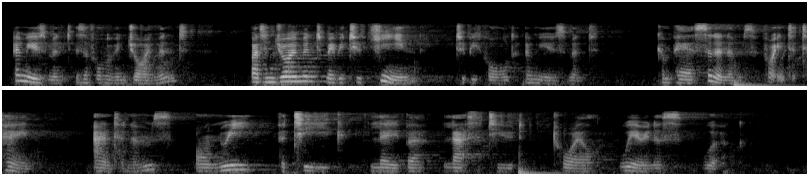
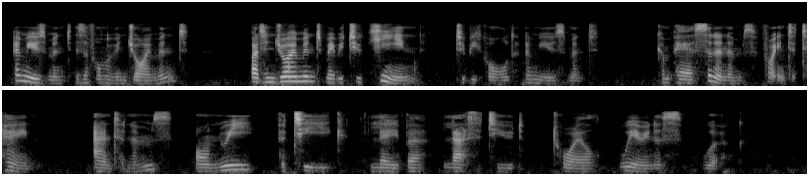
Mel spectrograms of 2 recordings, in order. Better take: second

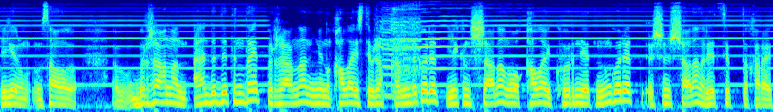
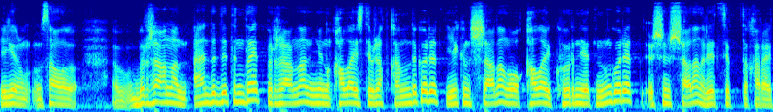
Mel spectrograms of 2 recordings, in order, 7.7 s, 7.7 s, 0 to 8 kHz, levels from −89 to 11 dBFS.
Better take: second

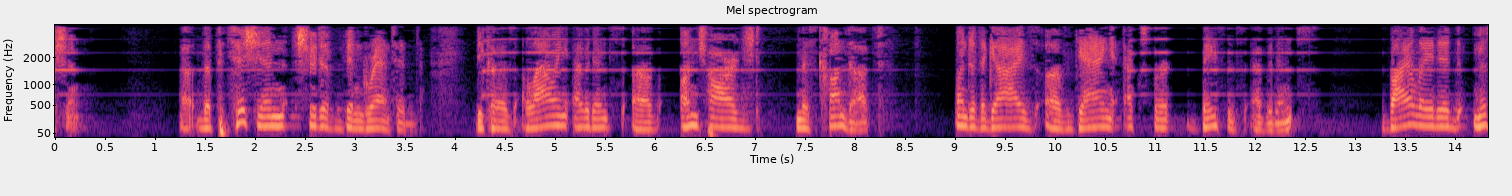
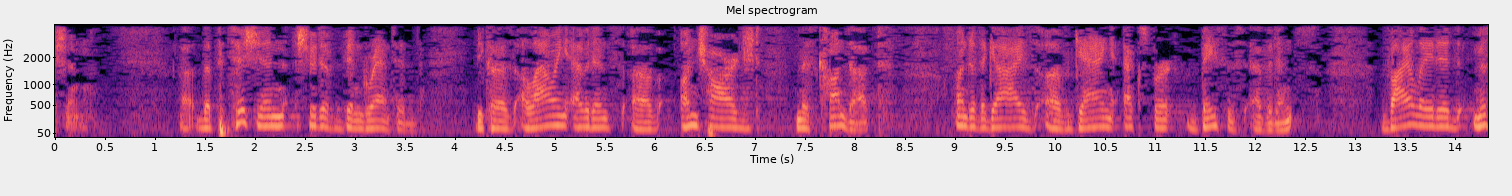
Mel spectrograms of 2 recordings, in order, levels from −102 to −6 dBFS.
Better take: second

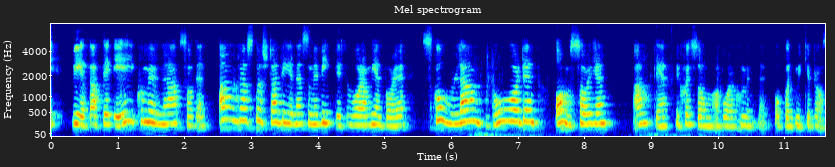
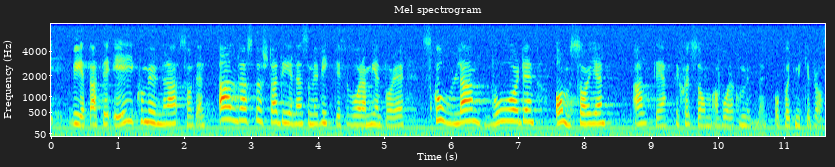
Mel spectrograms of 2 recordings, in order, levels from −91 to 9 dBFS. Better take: second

